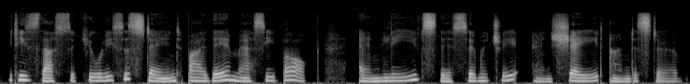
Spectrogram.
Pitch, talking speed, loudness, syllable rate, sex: 160 Hz, 140 wpm, -22 LUFS, 4.8 syllables/s, female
